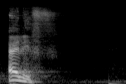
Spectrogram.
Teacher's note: আলিফ হরফটি মাখরাজ হলো আপনার মুখের শূন্যস্থান থেকে, গলা এবং মুখের শূন্যস্থান হতে আলিফ হরফটি উচ্চারিত হয়।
